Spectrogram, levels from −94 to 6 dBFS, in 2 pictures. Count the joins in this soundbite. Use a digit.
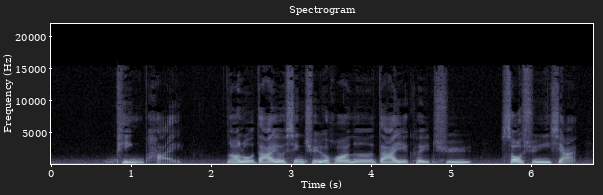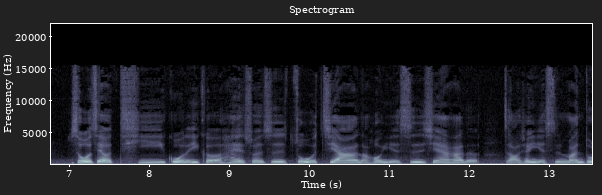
1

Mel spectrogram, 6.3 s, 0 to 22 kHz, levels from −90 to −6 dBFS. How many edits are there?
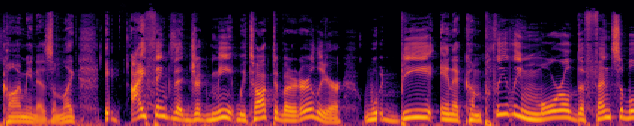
1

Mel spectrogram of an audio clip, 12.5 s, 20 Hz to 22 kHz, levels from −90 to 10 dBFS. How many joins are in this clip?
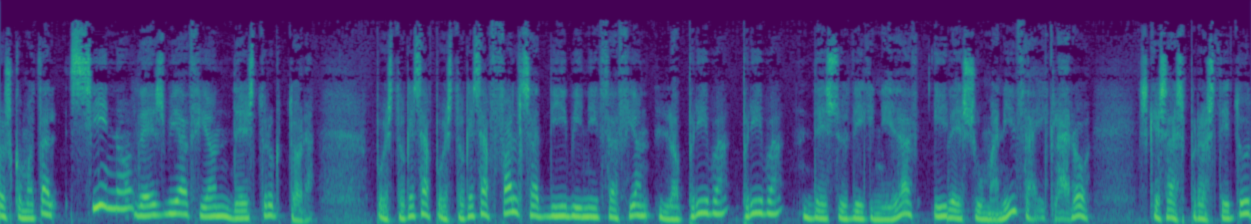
5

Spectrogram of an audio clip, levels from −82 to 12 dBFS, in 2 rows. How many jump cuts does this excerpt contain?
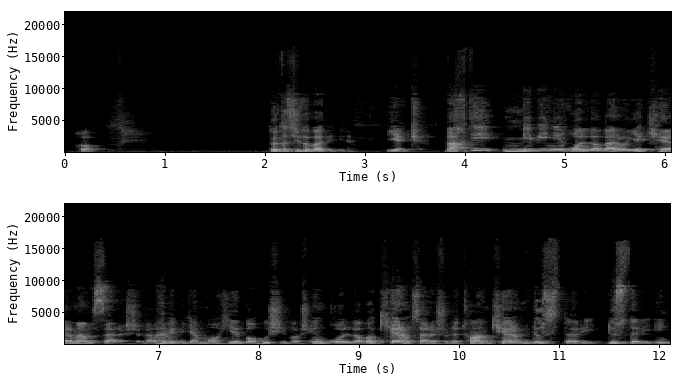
2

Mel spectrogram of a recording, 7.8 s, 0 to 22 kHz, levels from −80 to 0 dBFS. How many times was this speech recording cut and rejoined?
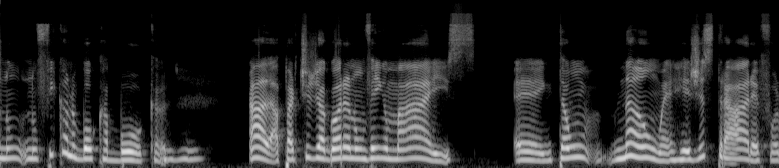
0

